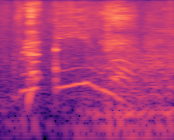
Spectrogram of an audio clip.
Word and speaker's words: Revelio: You're saying it wrong. Ugh, Revelia. Much better.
